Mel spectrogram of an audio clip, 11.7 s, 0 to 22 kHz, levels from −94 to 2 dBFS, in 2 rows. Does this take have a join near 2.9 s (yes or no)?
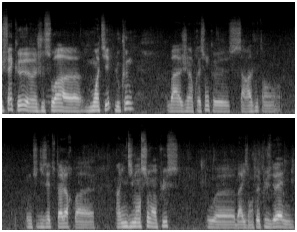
no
